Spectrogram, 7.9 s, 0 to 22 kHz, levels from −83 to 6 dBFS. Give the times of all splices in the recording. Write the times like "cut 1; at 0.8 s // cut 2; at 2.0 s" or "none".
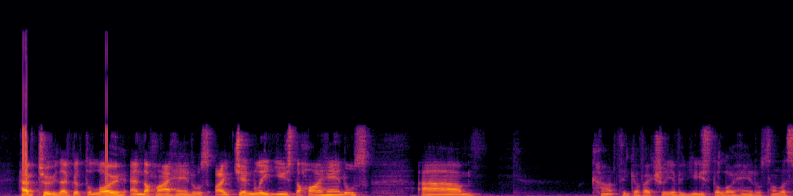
none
